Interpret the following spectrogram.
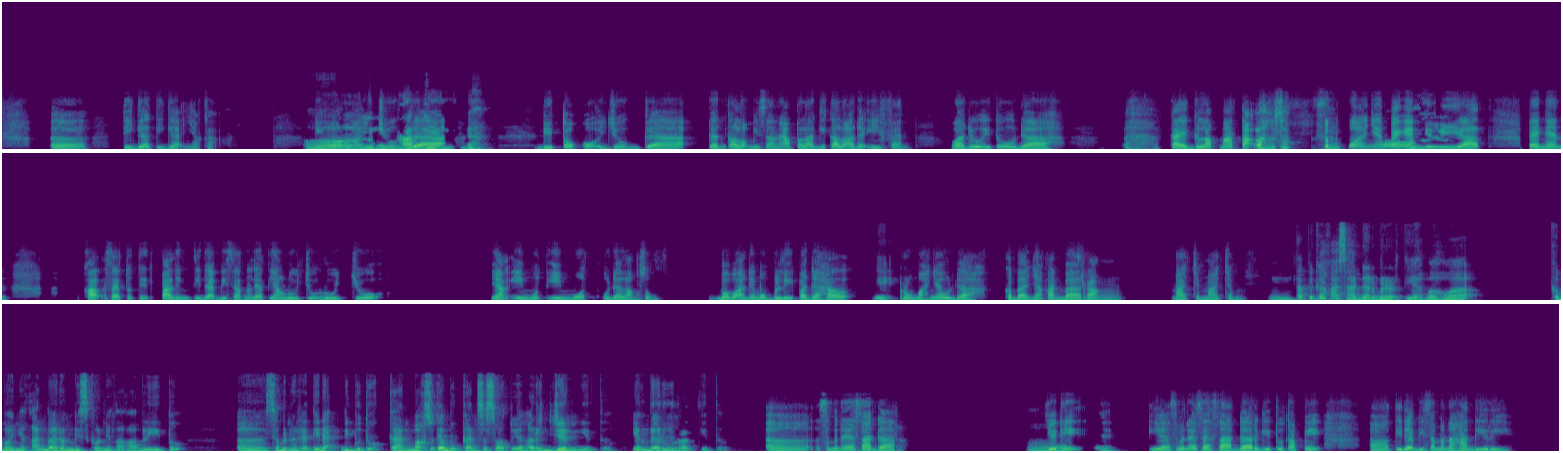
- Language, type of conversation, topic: Indonesian, advice, Mengapa saya selalu tergoda membeli barang diskon padahal sebenarnya tidak membutuhkannya?
- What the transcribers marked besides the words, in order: in English: "event"; chuckle; laughing while speaking: "langsung semuanya"; other background noise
